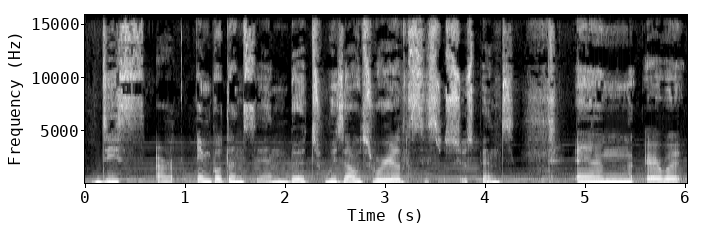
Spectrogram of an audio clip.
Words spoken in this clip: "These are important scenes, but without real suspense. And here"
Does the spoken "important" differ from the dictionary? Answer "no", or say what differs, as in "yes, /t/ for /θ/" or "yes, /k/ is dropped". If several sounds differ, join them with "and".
no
